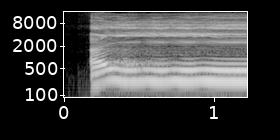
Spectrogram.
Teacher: Dillahu ainun sukun bertemu ya idgham bi gunnah masuk pada huruf ya dan mendengung selama 2 atau 3 harakat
